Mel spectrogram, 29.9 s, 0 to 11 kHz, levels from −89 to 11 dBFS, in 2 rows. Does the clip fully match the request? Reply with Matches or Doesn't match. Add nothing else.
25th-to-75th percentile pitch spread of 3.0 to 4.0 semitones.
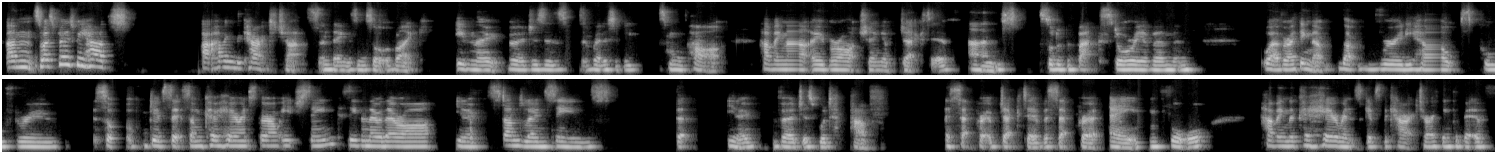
Doesn't match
